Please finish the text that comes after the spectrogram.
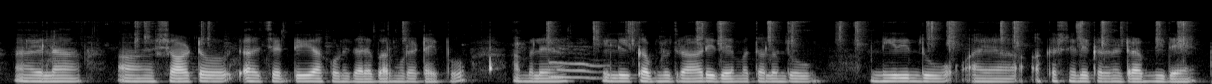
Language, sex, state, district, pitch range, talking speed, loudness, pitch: Kannada, female, Karnataka, Raichur, 135-145 Hz, 95 wpm, -20 LUFS, 140 Hz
